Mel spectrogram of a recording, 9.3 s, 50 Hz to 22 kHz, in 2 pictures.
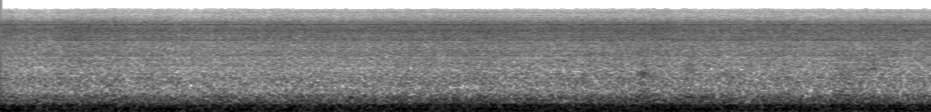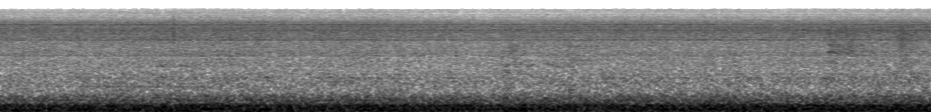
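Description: Steady low rumble of a Boeing 737-800 in flight, heard inside the passenger cabin over the wing: the CFM56-7B turbofan engines and the rush of air past the fuselage.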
